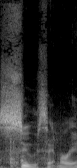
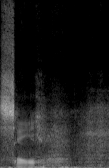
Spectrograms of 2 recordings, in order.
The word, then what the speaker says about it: Sault Ste. Marie: Uh I heard somebody yesterday refer to that town and they pronounced it Sue St. Marie, not not Saul, which isn't too surprising.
